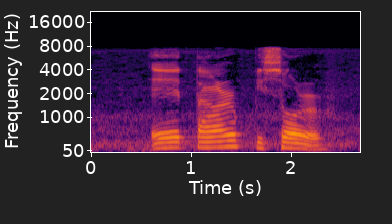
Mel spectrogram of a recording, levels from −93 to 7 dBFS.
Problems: none marked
